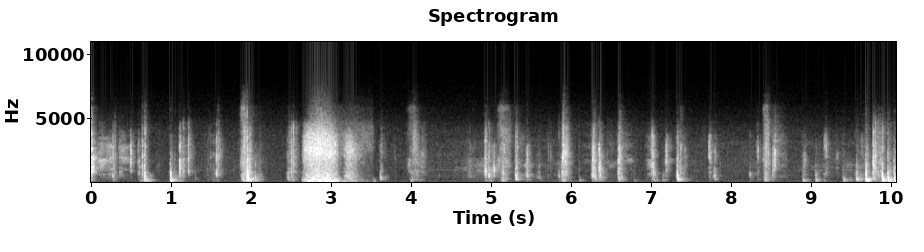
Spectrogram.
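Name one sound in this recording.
A bull's hooves thud and scrape on dry dirt.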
